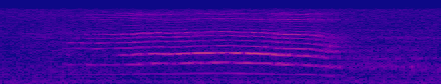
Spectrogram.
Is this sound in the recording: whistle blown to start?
no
